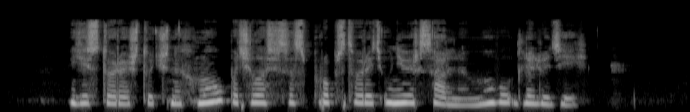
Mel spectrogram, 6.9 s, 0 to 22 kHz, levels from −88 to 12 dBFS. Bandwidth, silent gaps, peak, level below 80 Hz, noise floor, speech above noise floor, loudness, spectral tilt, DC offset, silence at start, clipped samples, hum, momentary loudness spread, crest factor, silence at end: 11.5 kHz; none; -14 dBFS; -82 dBFS; -79 dBFS; 50 dB; -29 LUFS; -2.5 dB/octave; under 0.1%; 0.7 s; under 0.1%; none; 8 LU; 16 dB; 1.05 s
